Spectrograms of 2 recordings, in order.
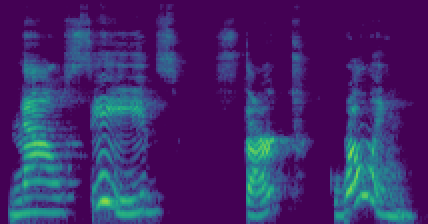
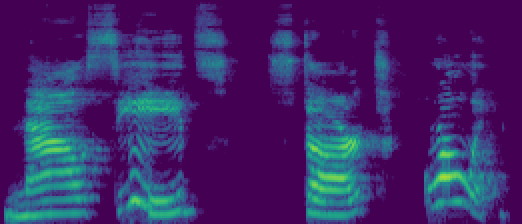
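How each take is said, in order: First: Louder, slow and firm; louder command, words drawn out; said loudly. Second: Hammed-up shout at the ground. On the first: Acted. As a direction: order the seeds to grow, loud and slow. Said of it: "said loudly". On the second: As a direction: yell at the seeds so they obey.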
